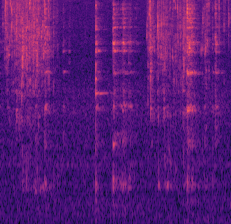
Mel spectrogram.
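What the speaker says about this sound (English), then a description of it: "we'll go ahead and add the bourbon to it" Bourbon poured into a glass for a smoked Old Fashioned, a soft trickle with a few small splashes and drips, faint and close, no talking.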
